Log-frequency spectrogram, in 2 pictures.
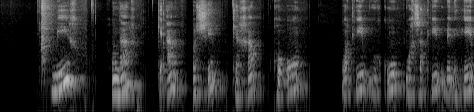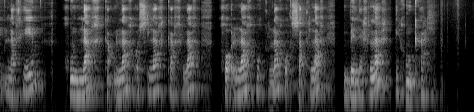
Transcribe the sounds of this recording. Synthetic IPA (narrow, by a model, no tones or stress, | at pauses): miːχ | χunaːχ | kḭʔamoʃiɓ̥kaχamqoʔoːm | waqʰiːɓ̥wuxqʼuːmwaq͡χʃaqʰiːɓ̥belexeːm̥laχeːm̥χunlaχkamlaχo̰ʃlaχkaχlaχχoʔlaχwuqlaχwaq͡χʃaqlaχbeleχlaχiχuŋkʼal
